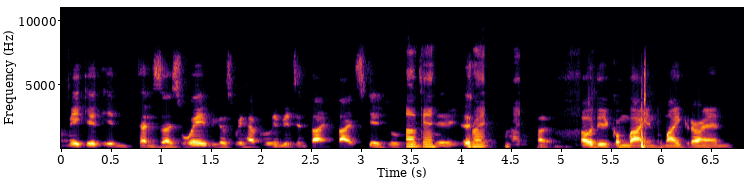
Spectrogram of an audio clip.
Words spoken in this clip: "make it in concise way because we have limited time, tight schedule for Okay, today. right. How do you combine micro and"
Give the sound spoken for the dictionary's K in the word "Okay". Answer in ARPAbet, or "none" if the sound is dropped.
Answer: none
